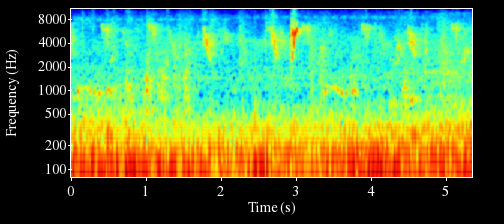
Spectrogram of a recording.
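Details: A crimson sunbird gives its combative, competitive song: rapid, thin, high-pitched twittering chirps in quick bursts over a steady low rumble of background noise.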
